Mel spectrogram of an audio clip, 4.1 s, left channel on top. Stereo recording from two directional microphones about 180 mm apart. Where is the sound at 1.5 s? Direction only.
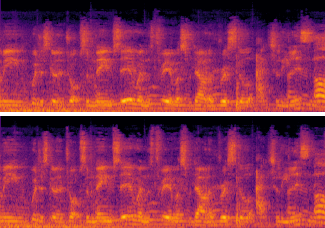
40° right (ahead or behind).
